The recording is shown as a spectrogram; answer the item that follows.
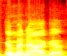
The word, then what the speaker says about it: Imanaga: Is that how, am I pronouncing his name right? – Imanaga. – Imanaga. I'm sorry. Imanaga. I should know that.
